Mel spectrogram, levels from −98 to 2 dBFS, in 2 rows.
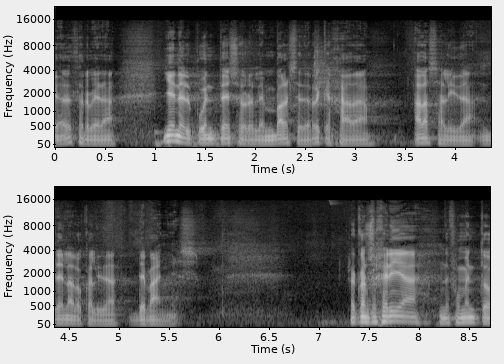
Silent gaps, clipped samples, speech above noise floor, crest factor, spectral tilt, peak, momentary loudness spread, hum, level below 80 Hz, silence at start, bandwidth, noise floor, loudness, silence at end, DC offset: none; under 0.1%; 30 dB; 26 dB; -4 dB/octave; -6 dBFS; 19 LU; none; -54 dBFS; 0 s; 16 kHz; -61 dBFS; -30 LUFS; 0 s; under 0.1%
